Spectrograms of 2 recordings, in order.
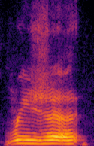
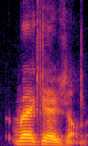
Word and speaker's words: Regé-Jean: And I mean, who cannot love it's Regia, how do you, I don't know how you pronounce it. Regé-Jean.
